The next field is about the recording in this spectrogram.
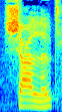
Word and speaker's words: Charlotte: Did I say it right? – Charlotte. – Charlotte. – Yeah. – Okay. – Whole lot of lotte. – Emphasis on the low.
